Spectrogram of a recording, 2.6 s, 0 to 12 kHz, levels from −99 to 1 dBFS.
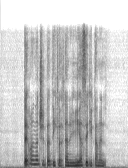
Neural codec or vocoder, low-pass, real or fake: autoencoder, 22.05 kHz, a latent of 192 numbers a frame, VITS, trained on many speakers; 9.9 kHz; fake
